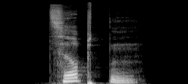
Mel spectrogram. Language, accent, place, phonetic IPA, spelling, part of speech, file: German, Germany, Berlin, [ˈt͡sɪʁptn̩], zirpten, verb, De-zirpten.ogg
- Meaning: inflection of zirpen: 1. first/third-person plural preterite 2. first/third-person plural subjunctive II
